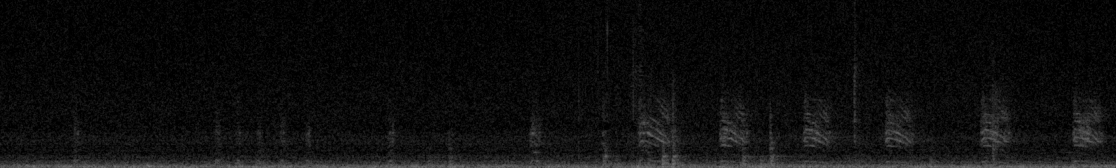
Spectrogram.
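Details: Squirrel in Manhattan, New York City, barking outside an apartment: scattered faint clicks at first, then from midway a series of six or so coarse, buzzy barks at slightly uneven intervals over city rumble.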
